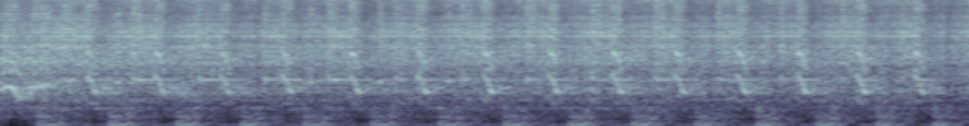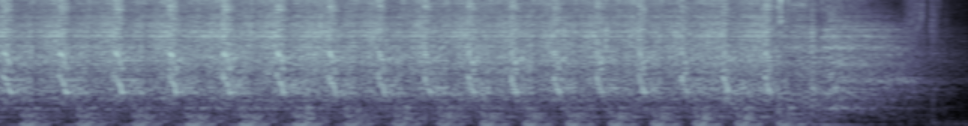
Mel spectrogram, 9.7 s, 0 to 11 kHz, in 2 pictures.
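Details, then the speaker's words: Long-stored rough 4x4 ATV, oil added to the cylinder, throttle open, compression about 160; even starter cranking at about three pulses a second with equal strokes, healthy compression; owner suspects the carb is the real fault. "let's crank it over a couple times just listen to it sounds pretty smooth in there"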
